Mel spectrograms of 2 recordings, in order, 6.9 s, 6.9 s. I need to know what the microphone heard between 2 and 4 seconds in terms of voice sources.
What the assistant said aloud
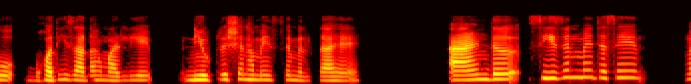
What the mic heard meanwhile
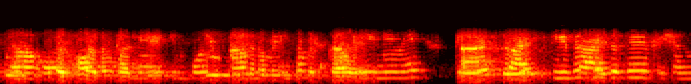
both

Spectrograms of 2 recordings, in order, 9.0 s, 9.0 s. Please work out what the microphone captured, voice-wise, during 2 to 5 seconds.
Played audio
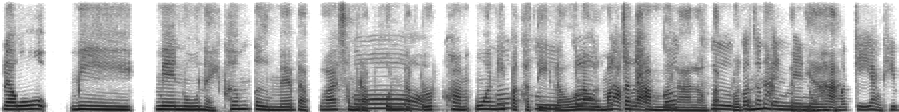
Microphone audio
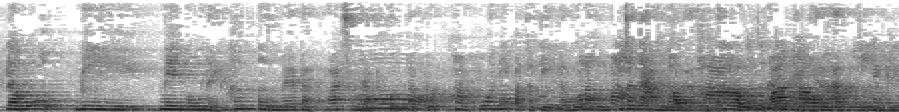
echo only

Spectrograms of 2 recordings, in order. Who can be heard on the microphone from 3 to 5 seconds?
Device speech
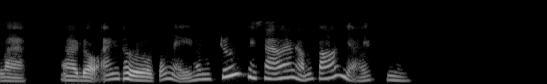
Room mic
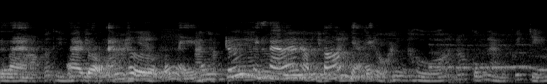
both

